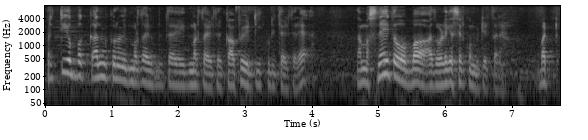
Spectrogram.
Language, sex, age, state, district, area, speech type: Kannada, male, 45-60, Karnataka, Bangalore Rural, rural, spontaneous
